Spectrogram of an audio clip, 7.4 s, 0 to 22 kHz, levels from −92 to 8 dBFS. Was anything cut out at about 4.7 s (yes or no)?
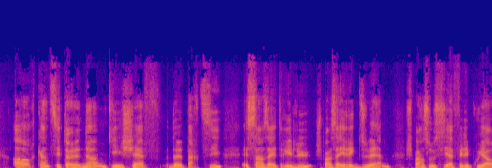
no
